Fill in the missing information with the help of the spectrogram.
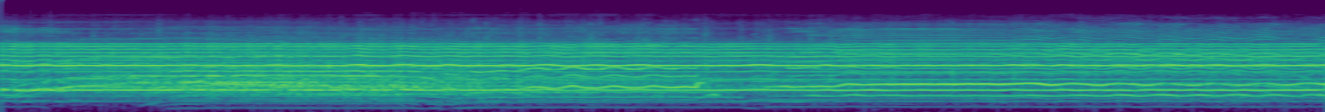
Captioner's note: audience cheers; audience applauds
